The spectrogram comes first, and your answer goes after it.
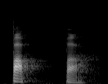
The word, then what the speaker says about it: pappa: Papa, pappa, pappa. Senti quella piccola pausa nel suono? Papa, pappa, pappa. In pappa la consonante è più lunga e la vocale prima è più corta, quindi si accorcia quella A.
